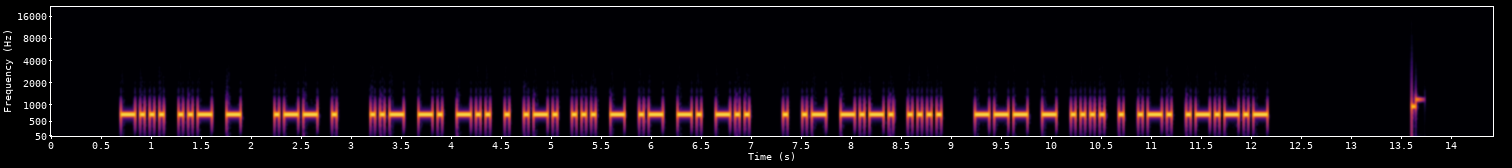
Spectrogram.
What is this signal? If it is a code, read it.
Morse code, heard as a keyed tone, about 25 wpm, 700 Hz. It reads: BUT WE UNDERSTAND EACH OTHER.
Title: Sentences from Top 1000 Words - Review Part 1 - 25wpm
